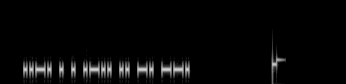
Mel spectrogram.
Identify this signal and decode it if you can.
Morse code, heard as a keyed tone, about 40 wpm, 700 Hz. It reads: FEELING
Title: Sentences from Top 1000 Words - Review Part 3 - New Word Drill - 40wpm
